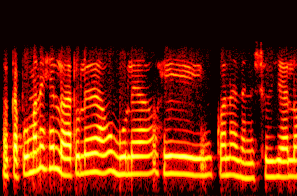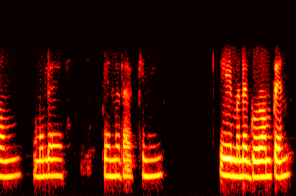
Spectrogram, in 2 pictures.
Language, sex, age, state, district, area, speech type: Assamese, female, 45-60, Assam, Sivasagar, rural, conversation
